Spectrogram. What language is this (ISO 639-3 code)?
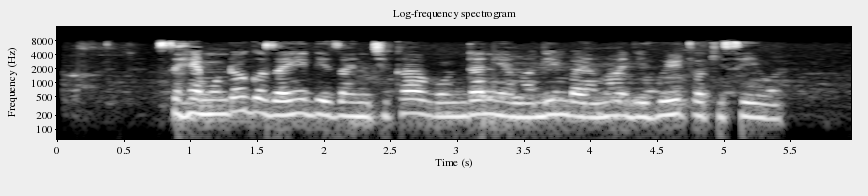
swa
